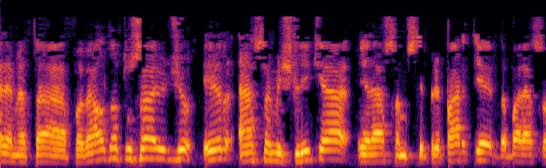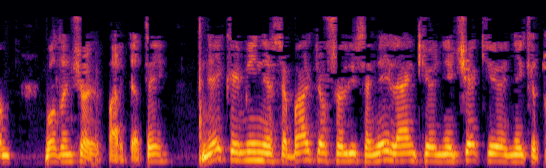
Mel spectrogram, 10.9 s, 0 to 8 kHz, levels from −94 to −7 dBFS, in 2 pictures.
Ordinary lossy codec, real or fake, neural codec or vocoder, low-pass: MP3, 24 kbps; real; none; 7.2 kHz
